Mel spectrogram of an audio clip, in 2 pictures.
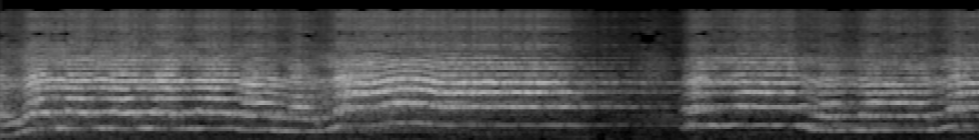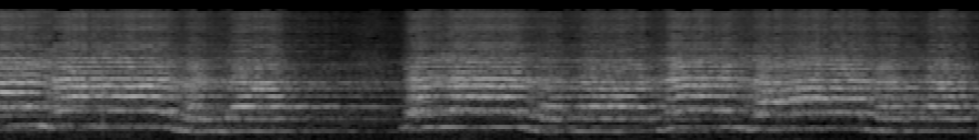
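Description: A high voice singing a slow, melodic song in held, wavering notes, in phrases broken by short pauses about three seconds in and again near seven seconds.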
